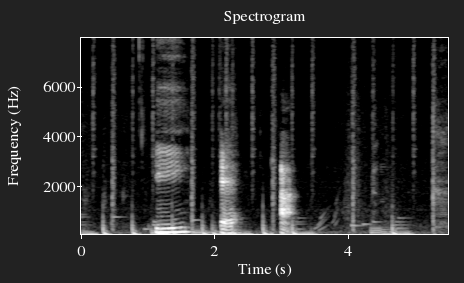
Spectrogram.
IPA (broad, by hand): i:, e, æ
